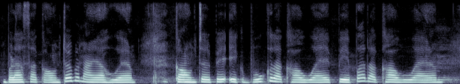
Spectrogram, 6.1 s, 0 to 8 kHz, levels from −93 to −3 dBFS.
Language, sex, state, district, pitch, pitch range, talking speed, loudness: Hindi, female, Jharkhand, Garhwa, 220 Hz, 210-235 Hz, 165 wpm, -16 LUFS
